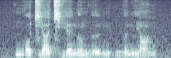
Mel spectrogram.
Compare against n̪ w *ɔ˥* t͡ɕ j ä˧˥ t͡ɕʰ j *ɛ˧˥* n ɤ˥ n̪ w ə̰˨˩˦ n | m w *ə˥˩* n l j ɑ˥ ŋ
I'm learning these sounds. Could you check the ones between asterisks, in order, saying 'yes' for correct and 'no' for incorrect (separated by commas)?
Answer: yes, yes, no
